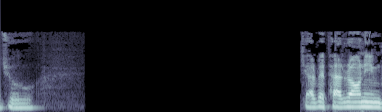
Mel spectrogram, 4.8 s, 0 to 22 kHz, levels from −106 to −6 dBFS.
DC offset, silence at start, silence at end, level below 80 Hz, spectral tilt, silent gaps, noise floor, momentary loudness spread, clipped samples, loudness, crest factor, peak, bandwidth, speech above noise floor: under 0.1%; 0 s; 0 s; -64 dBFS; -6 dB/octave; 1.06-3.75 s; under -90 dBFS; 13 LU; under 0.1%; -25 LUFS; 22 dB; -6 dBFS; 8 kHz; over 66 dB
